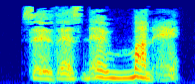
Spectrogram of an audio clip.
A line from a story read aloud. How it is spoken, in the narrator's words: the chops man whispers to his neighbour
